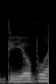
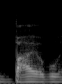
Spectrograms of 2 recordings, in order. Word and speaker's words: Byobu: As a reminder, I will occasionally mispronounce Byobu and I will say Byobu instead because I'm just used to say that.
